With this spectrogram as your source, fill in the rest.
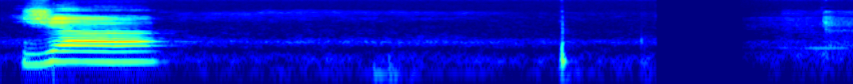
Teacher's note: یا جو ہے منہ کے خالی حصے سے ادا ہوتا ہے، جوف والے حصے سے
